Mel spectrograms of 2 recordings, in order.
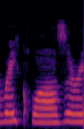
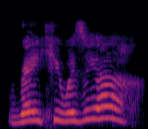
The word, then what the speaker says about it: Rayquaza: it oh yeah um so Rayquaza in Pokemon uh my little brother always called him no not my little brother uh my cousin and I misre it as a child and called him Ray cuisia so sometimes as a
